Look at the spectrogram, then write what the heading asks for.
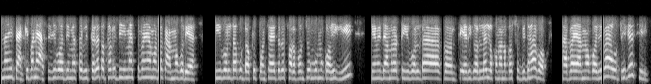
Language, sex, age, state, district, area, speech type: Odia, female, 60+, Odisha, Jajpur, rural, conversation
